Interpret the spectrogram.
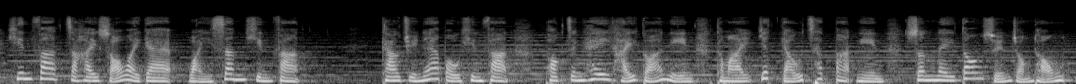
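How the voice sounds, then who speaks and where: A woman's voice: lowish voice, a little mellow. A woman with a Hong Kong Cantonese accent reads scripted history narration for a radio programme. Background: music behind the voice.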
